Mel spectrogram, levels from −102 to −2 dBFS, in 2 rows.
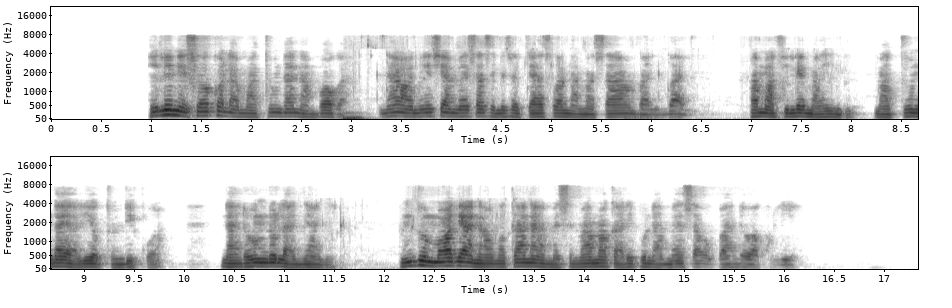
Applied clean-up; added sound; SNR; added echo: neural mask model DeepFilterNet 3.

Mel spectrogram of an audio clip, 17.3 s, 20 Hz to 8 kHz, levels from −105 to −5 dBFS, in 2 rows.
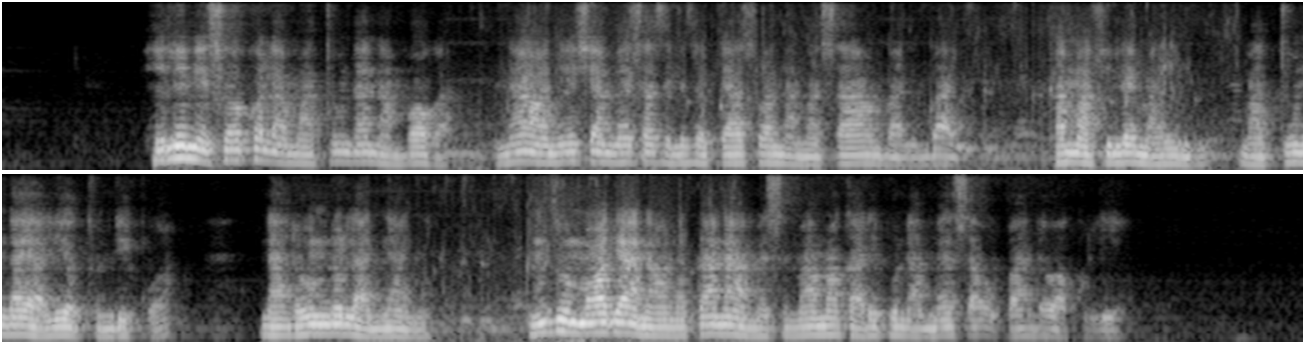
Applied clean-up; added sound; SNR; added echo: neural separator model SepFormer DNS4.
